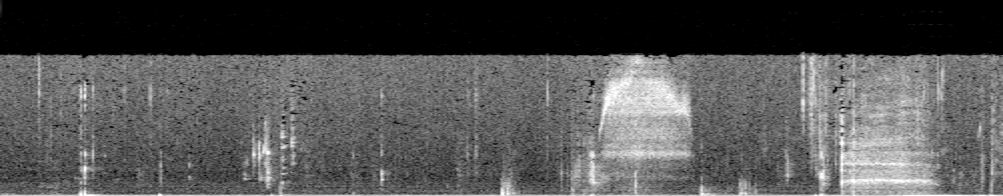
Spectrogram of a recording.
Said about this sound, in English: I'm going to have another sip of Strongbow. Where did it go? Don't walk away from me, Strongbow. Don't walk away.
